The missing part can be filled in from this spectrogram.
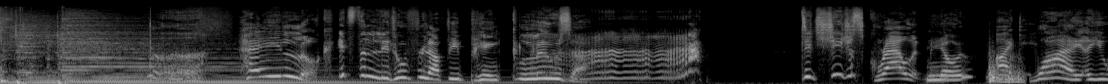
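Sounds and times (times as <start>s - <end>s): cartoon dog-like growl: 5.7s - 7.1s.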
